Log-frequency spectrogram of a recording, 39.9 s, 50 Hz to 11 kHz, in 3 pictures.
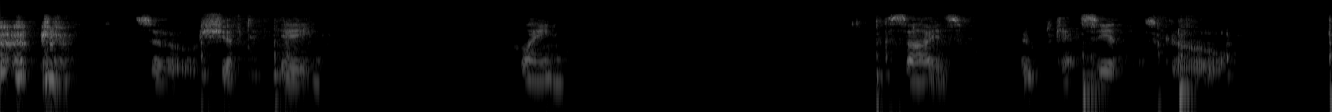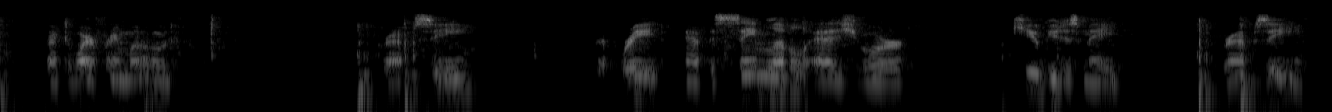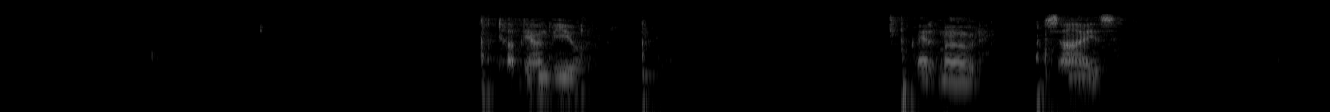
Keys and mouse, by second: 2.7 shift+a, 7.1 middle click, 8.8 s, 11.8 ctrl+KP_3, 13.3 z, 14.1 middle click, 16.9 g, 25.3 g, 30.0 middle click, 31.5 KP_7, 35.7 Tab, 37.0 s.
